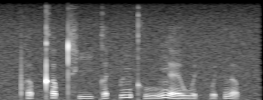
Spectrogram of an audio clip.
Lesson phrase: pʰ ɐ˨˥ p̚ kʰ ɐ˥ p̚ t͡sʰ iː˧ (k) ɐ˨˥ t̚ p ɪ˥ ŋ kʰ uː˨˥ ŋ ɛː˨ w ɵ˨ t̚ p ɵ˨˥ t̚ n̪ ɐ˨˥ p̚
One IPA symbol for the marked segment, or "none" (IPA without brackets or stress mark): k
